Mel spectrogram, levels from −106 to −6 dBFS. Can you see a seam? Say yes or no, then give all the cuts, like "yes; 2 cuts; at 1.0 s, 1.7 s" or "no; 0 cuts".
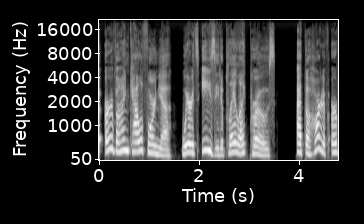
no; 0 cuts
